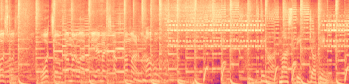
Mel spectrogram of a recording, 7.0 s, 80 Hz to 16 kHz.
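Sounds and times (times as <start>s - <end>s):
speech: 0.1s - 3.6s, 5.2s - 6.9s
unanswered mobile phone ringtone with electronic melody: 3.1s - 6.9s.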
